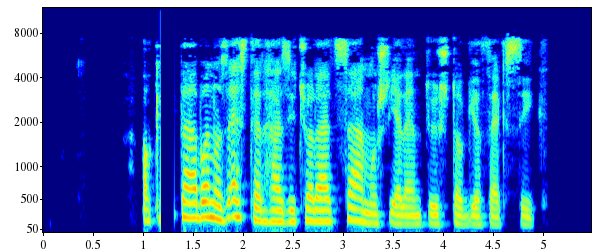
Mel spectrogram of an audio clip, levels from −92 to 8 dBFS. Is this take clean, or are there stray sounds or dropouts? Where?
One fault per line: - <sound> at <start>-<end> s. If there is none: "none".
- dropout at 1.2-1.3 s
